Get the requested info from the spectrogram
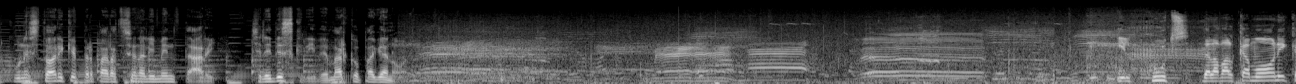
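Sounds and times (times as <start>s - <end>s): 
speech: 0.1s - 4.4s, 11.0s - 12.9s
sheep bleating: 4.0s - 12.3s.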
